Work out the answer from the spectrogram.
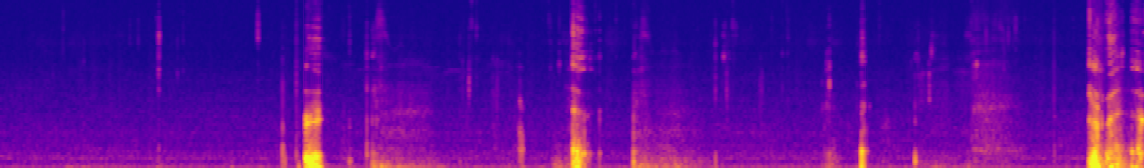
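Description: Several deep, low, rumbling belches spaced through a quiet stretch, with faint mouth sounds between them: repeated burping.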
